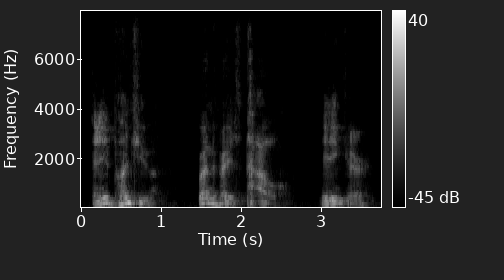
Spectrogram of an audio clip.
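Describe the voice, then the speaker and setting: Lively intonation marks a man's speech at a fairly slow pace. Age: 60s. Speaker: martial arts grandmaster and podcast host. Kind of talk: casual reminiscing monologue. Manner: hesitant, many fillers.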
